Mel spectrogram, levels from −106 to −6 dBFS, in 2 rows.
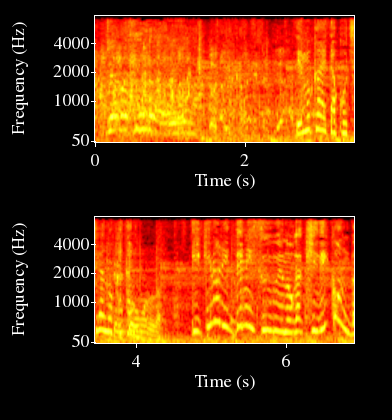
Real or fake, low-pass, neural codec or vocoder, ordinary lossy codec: fake; 7.2 kHz; vocoder, 22.05 kHz, 80 mel bands, WaveNeXt; MP3, 48 kbps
